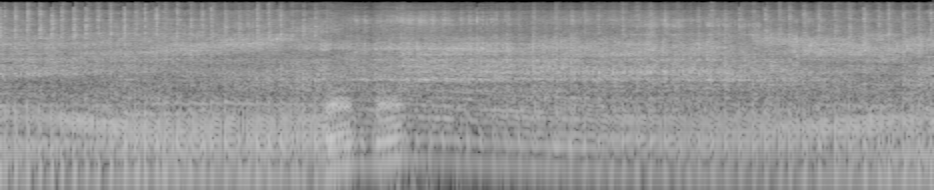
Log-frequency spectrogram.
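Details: Small engine on a bench with a new Chinese carburetor, its reversed fuel pickups just corrected, buzzes steadily then briefly stumbles and sags before recovering, as if fuel-starved; owner suspects a kink in the fuel line, engine stumbling.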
